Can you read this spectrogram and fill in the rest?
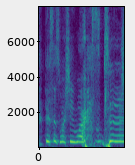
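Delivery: very high, loud mock outburst; retold agitated discovery. Wife showing where the woman works, retold agitated outburst. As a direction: imitate her high-pitched, worked-up announcement.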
